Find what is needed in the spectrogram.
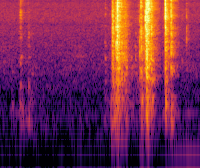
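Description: Three quick, sharp clicks about a second in, from scissors and paper being handled on the craft table.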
